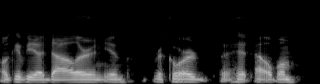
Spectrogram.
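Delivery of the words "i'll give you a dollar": plain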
